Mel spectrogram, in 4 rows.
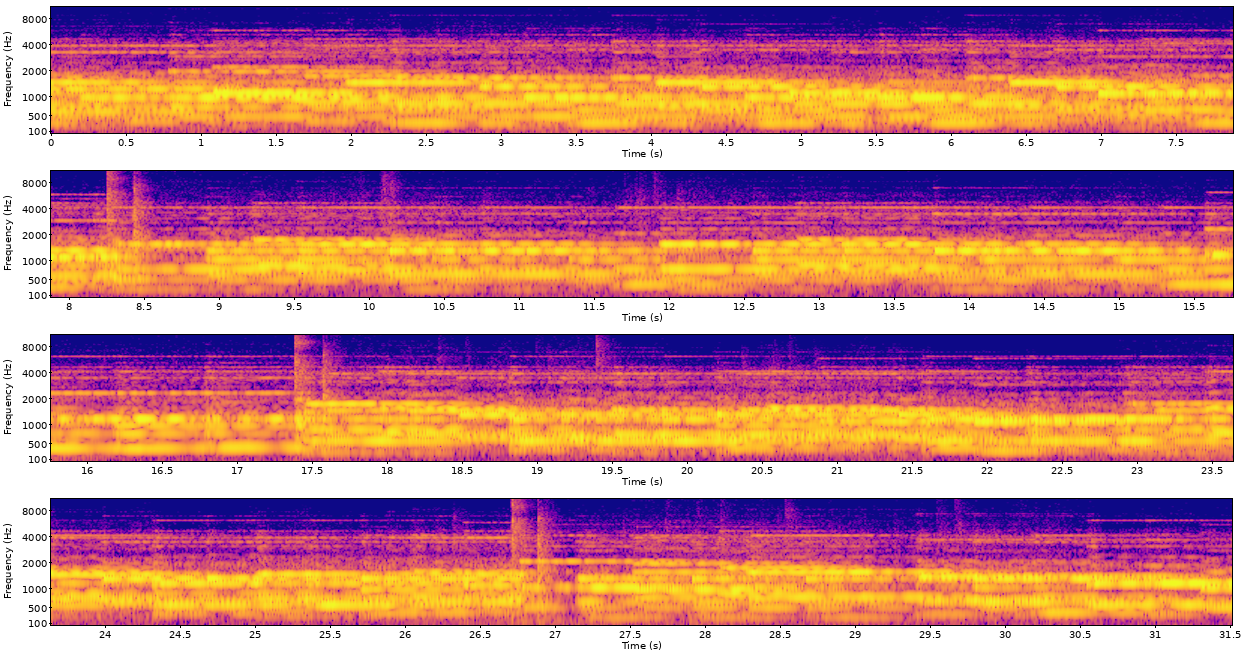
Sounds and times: Clock: 0.0 - 31.5
Music: 0.0 - 31.5.

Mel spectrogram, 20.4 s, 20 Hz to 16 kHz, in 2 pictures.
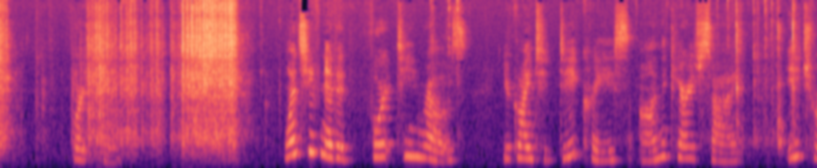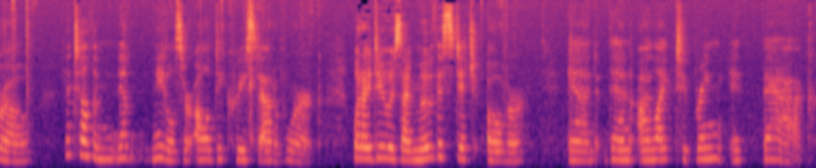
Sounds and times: Inside, small room: 0.0 - 20.4
Speech: 0.9 - 1.6, 3.6 - 20.4
Sewing machine: 1.0 - 3.2.

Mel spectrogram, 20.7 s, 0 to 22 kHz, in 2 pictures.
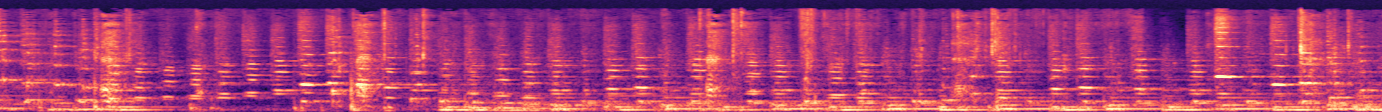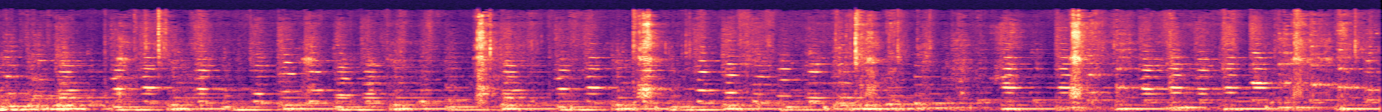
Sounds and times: Music: 0.0 - 20.7
Oink: 0.8 - 1.0, 2.7 - 3.0, 5.2 - 5.6, 7.1 - 7.7, 12.6 - 12.9, 13.9 - 14.4, 15.1 - 15.5, 16.6 - 17.2, 18.3 - 18.8, 20.0 - 20.7.

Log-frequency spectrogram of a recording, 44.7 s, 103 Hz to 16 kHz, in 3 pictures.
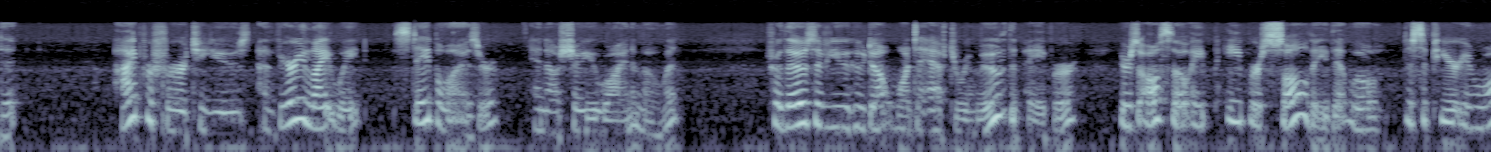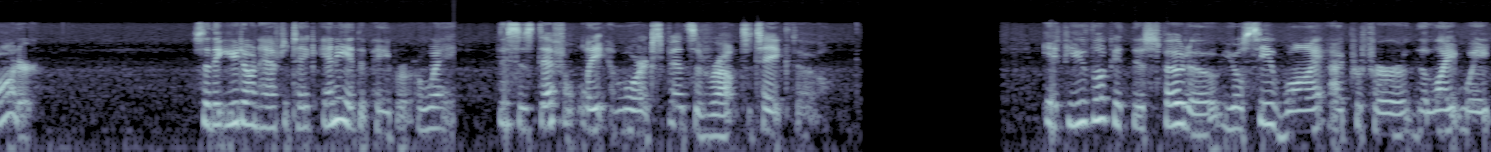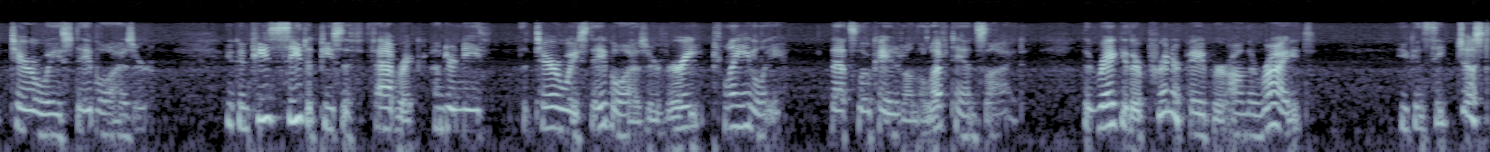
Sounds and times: Speech: 1.2 - 6.8, 7.7 - 15.3, 16.9 - 23.2, 25.4 - 31.3, 32.1 - 40.0, 40.7 - 42.9, 43.8 - 44.7.

